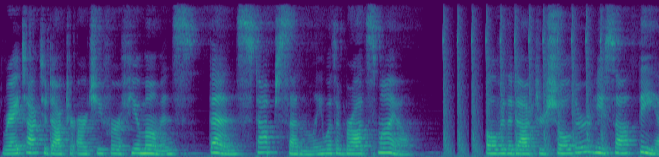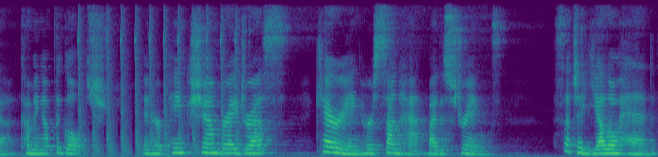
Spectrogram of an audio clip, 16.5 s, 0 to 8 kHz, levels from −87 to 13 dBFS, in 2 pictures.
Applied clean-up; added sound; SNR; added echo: none; Gunshot, gunfire; 17 dB; reverberation time 0.9 s.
